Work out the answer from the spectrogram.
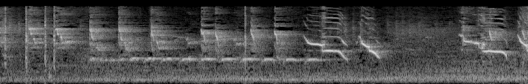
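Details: White-rumped shama of the Borneo form in full song: a sustained steady whistled tone held for about two seconds over sharp clicking and rattling notes, then several loud falling slurred whistles.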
